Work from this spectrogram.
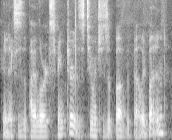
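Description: A middle-aged man working as a chiropractor, calmly guiding a patient in short, reassuring phrases in an ASMR style. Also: mid-range voice, fast, creaky. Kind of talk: calm hands-on ASMR treatment talk, instructing a patient. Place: small carpeted treatment office, indoors. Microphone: microphones on boom stands near the table.

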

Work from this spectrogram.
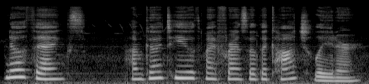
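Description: A woman voicing a bright, chirpy young female neighbour, sweet and curious, in a scripted game story. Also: on the high side, big pitch swings, normal speed, voice pushed up. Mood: sweet, delighted.

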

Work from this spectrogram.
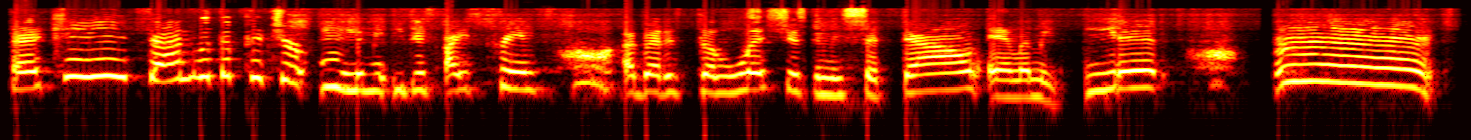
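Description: A woman voicing an excitable, bubbly young woman in a game roleplay, gushing with breathy exclamations. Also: high-pitched, moderate pace. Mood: excited, gushing. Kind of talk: improvised video game roleplay. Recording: dull, muffled lo-fi recording.

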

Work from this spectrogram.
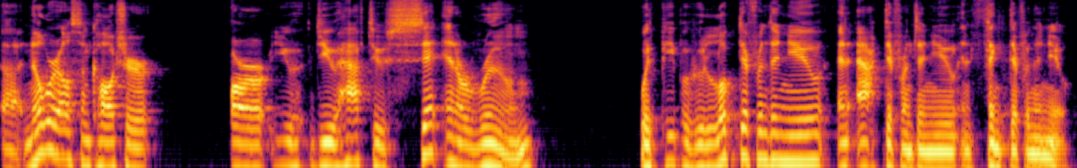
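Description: A man in his fifties, a senior pastor, talking earnestly and emphatically in a seated interview in a living room. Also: moderate pace. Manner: earnest, emphatic, with lively jumps in pitch when stressing points. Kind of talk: sit-down interview conversation. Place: living room with window, indoors.

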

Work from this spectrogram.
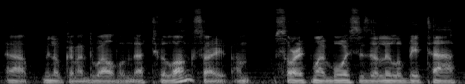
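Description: Croaky man vlogging from his car. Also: extremely low pitch, brisk, fairly bright tone. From Australia. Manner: chatty, rambling, frequent fillers and restarts. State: croaky from a cold. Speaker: finance vlogger. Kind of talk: casual talking-head vlog. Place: inside a parked car. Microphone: phone or camera at arm's length.

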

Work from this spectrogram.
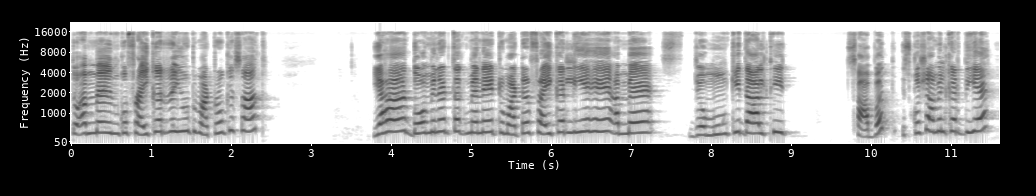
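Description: High-voiced woman explaining a recipe. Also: unhurried. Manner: calm instructive, naming measures. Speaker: cooking channel host. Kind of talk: step-by-step recipe voice-over.

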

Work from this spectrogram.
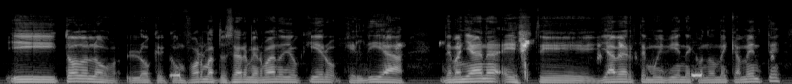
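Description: Male radio host, fairly low voice, playful slangy banter. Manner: joking, warm slangy banter. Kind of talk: casual radio interview.

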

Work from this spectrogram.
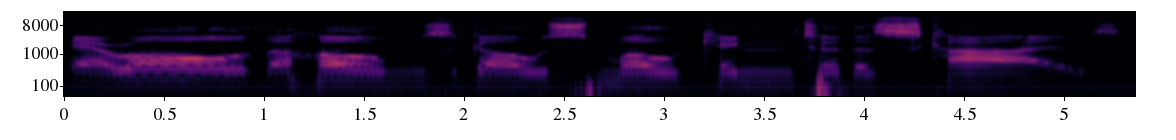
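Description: A man voicing a grieving woman who pleads with a war god, drawn-out and impassioned. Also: on the high side, gravelly, darkish tone, smooth, no echo, voice pushed up, heavily acted.

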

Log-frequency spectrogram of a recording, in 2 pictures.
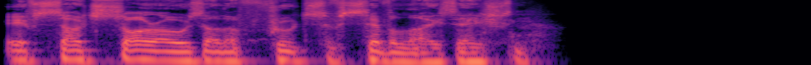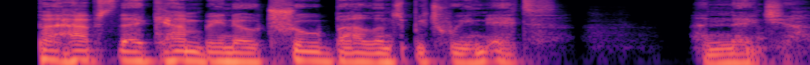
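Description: A male actor playing a grave, earnest elf druid in a video game, speaking solemnly in measured, formal phrases. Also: lowish voice, level tone, a bit bright, no echo, clean studio sound. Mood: solemn, sorrowful. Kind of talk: scripted game voice lines.

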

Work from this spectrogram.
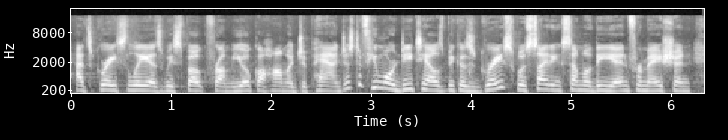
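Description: A middle-aged woman anchoring the news from a studio, composed and clear. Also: mid-range voice, brisk. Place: television studio.

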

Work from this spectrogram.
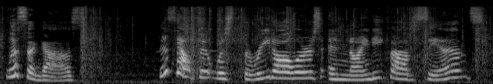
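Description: A woman's voice: high voice, expressive, a little slow, sharp tone, slight background noise. A woman chatting casually through a shopping haul on camera, exclaiming and muttering as she opens things. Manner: chatty, exclaims and mutters while fiddling with items. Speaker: vlogger unboxing a shopping haul.

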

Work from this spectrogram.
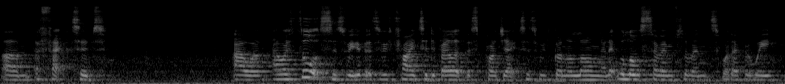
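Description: A woman's voice: mid-range voice, flat delivery, a little hiss or hum. Woman lecturing in an echoey hall. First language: English. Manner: measured, self-correcting with repeated words. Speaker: archaeologist giving a lecture. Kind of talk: academic lecture. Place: lecture room.

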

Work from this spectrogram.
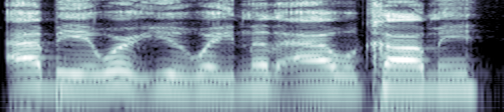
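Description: Loud, joking man with a higher voice. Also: little pitch movement, normal speed, smooth. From United States. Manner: loud, joking and profane, laughs often. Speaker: podcast co-host. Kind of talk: casual banter podcast.

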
